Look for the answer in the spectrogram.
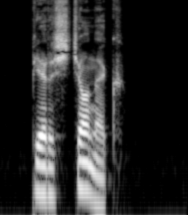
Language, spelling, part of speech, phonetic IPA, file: Polish, pierścionek, noun, [pʲjɛrʲɕˈt͡ɕɔ̃nɛk], Pl-pierścionek.ogg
